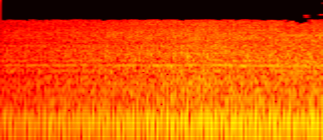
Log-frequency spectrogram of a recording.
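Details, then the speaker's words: Mazda after its exhaust gasket leak was repaired with a flux-core MIG welder: a steady low idle that firms up slightly with revs, with no ticking or puffing leak at the exhaust. Sounds sealed and much better than before the repair. "wow that sounds that sounds way better than it did before eh"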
